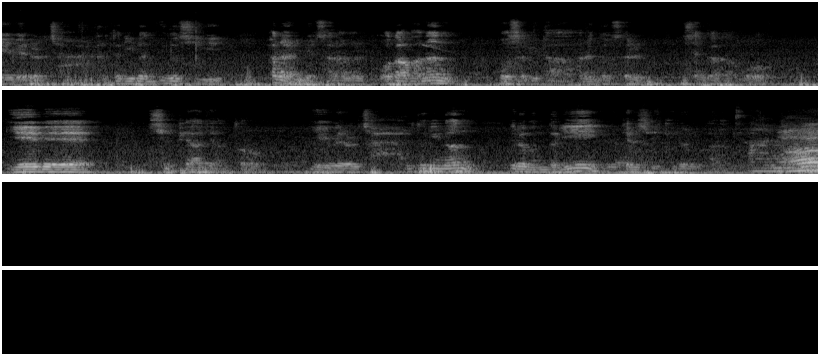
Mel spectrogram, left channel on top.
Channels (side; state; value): right; silent; digital silence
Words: 잘 드리는 이것이 하나님의 사랑을 보답하는 모습이다 하는 것을 생각하고 예배에 실패하지 않도록 예배를 잘 드리는 여러분들이 될 수 있기를 바랍니다.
